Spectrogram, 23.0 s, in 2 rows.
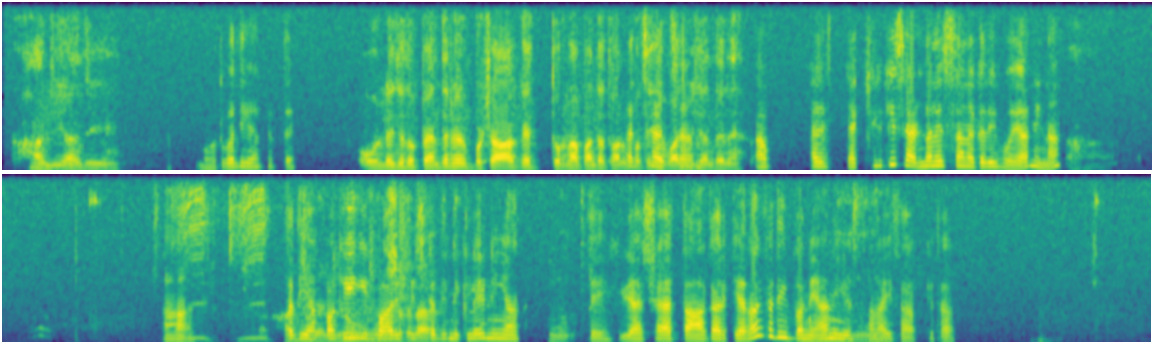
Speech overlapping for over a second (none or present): present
